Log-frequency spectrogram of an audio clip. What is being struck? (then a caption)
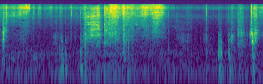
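Hardcover book with paper pages. Fingertips flip and smooth down the mixed glossy and matte paper pages of a large open hardcover book. Bright, papery rustles and swishes come at an irregular pace, building to a longer, louder brushing sweep in the middle. The clip then falls quieter, with short crisp flicks toward the end.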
